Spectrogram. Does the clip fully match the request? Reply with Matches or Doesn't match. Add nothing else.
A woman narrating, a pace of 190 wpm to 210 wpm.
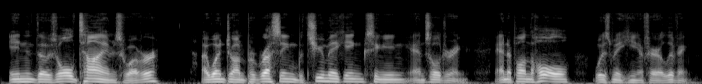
Doesn't match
